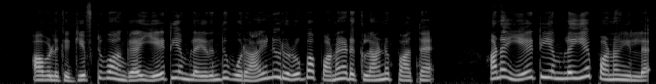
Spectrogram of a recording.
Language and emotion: Tamil, sad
